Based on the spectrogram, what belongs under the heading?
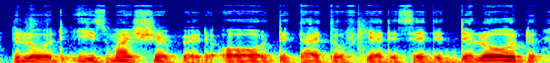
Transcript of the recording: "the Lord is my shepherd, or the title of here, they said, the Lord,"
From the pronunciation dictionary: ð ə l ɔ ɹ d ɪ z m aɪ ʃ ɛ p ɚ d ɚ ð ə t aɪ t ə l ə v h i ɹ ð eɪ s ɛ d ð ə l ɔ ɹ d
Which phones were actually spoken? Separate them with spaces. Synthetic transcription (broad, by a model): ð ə l ɔ ɹ d ɪ z m aɪ ʃ ɛ p ɚ d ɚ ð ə t aɪ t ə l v h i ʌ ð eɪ s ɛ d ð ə l ɔ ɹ d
